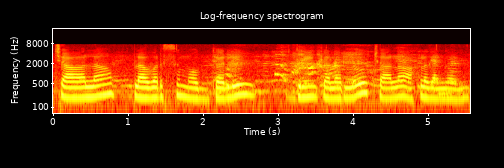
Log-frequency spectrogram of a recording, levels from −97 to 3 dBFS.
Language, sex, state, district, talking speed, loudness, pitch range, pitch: Telugu, female, Andhra Pradesh, Sri Satya Sai, 95 wpm, -17 LUFS, 190-220 Hz, 200 Hz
